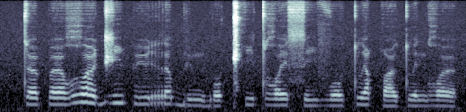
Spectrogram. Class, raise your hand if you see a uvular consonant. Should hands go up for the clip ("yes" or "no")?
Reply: yes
